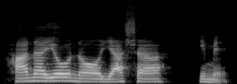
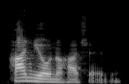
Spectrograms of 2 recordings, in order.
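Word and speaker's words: Hanyō no Yashahime: members for the Yasha Hime Princess Half Demon, Hanayo no Yasha Hime. Hanyo no Yasha Hime. Wow, I butchered that.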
